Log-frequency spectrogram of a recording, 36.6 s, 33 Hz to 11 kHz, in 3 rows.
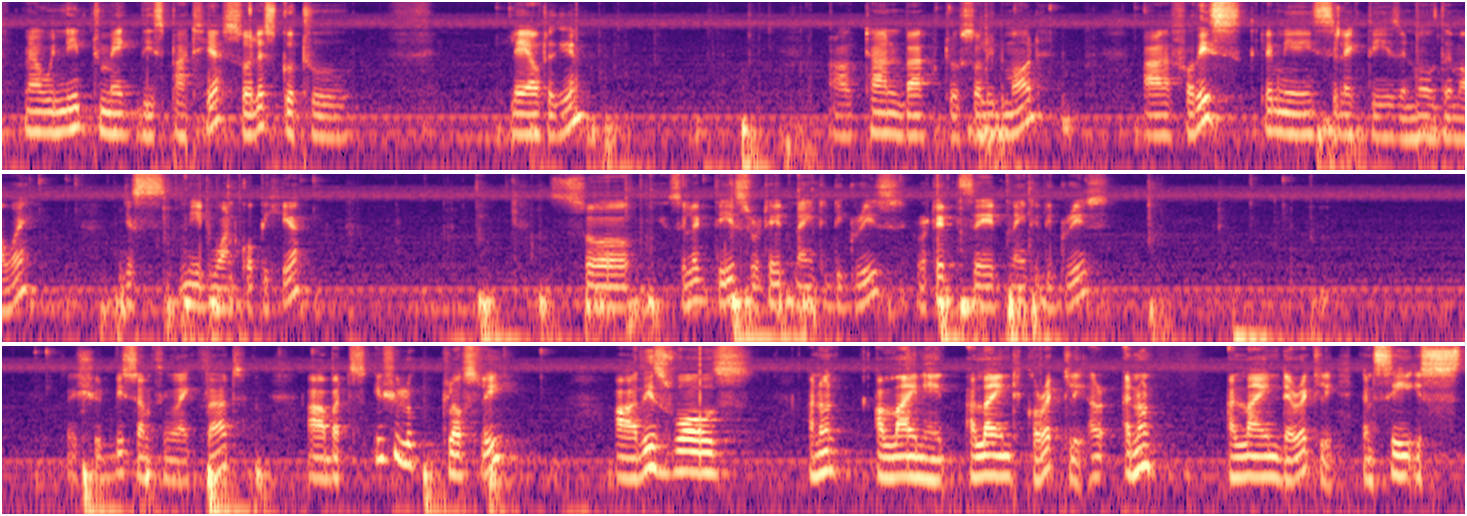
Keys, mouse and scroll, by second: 4.2-4.9 drag, 5.9 scroll down 1, 6.6 KP_1, 7.8 click, 9.0-9.5 scroll down 2, 11.8 g, 12.8 click, 13.5 shift+d, 22.6 e, 24.6 g, 24.9 click, 26.7 e, 28.5 e.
